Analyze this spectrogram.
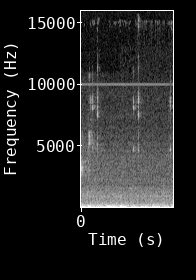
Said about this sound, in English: and maybe even have a producer in here that could do the button pushing and fumbling. So, okay, because that's what half of this show, I'm like, okay, where's this? Where's that? Clicking around.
